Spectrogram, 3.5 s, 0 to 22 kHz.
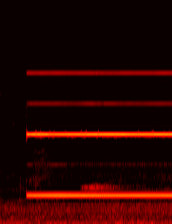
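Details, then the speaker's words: Phone speaker tested with a digital multimeter on the continuity beep setting reads 29 ohms, within the expected 16–32 ohm range. A steady, unbroken continuity beep confirms the speaker is good. "अभी display पे 29 reading दिखाई दे रही है और continuity की आवाज भी आ रही है। इसका मतलब क्या, ये स्पीकर सही है।"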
